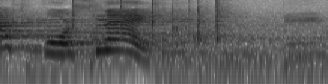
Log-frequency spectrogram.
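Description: A child's high voice in two short drawn-out syllables in the first second, then a scatter of light clicks as the steel beads of a MagnaTab magnetic drawing board snap up under the magnetic stylus tracing a letter.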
